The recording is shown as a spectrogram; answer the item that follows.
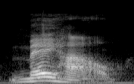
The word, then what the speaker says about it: Michal: So if you were to use Michal, and I'm just pronouncing it probably horrible, but that's how I pronounce it in the English, it would be Mahal. Mahal is how it's said in the Hebrew language, is her name.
